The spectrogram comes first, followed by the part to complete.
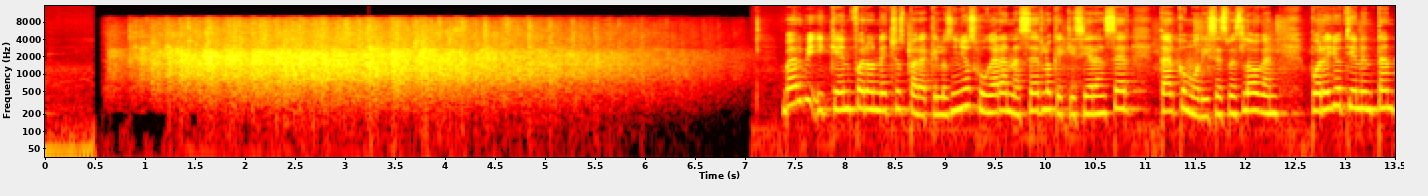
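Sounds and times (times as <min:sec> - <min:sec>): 
crowd applause: 0:00.6 - 0:07.1
speech: 0:07.4 - 0:13.4.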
